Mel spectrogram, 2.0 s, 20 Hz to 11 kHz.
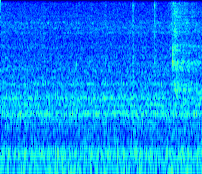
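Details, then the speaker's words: Original 1984 Land Rover 110 V8 petrol station wagon, 4-speed manual, over 30 years old, starts straight away: a low steady rumble with a faint constant hum, even idle with no knocks or misses; a healthy idle. "And because it's such a heavy engine, and I mean in power, you can hear a slight humming all the time. And you can tell this vehicle really wants to go."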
